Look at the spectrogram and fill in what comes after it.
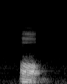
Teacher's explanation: ये ओ, इसका मतलब ये है कि ये जो ओ की मात्रा है, ये ओ की जो मात्रा है, ये थोड़ी लंबी खींच रही है और फिर जाकर के ये मैं ध्वनि प्रकट हो रही। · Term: प्लुत स्वर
